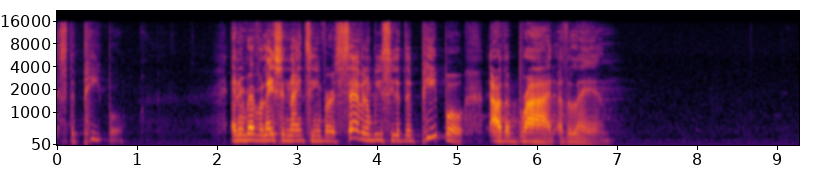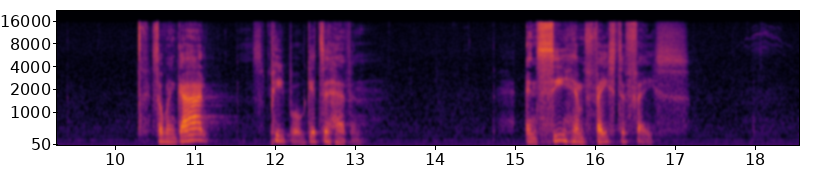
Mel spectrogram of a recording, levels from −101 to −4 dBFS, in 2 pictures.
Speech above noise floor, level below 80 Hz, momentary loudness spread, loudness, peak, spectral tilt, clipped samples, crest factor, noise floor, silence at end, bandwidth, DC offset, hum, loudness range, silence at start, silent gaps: 42 dB; -82 dBFS; 19 LU; -31 LUFS; -8 dBFS; -1.5 dB/octave; under 0.1%; 26 dB; -74 dBFS; 1.45 s; 16 kHz; under 0.1%; none; 17 LU; 0 s; none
